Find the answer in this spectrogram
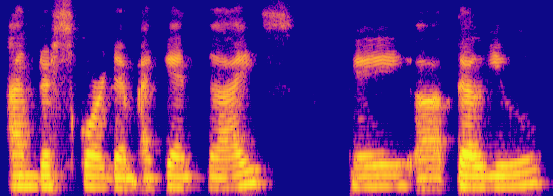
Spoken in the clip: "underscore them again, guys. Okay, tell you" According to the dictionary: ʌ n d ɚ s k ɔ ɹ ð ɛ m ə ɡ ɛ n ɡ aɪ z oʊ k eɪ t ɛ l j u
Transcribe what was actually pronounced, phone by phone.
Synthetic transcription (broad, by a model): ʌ n d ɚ s k ɔ ɹ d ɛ m ə ɡ ɛ n ɡ aɪ s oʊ k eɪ t ɛ l j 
